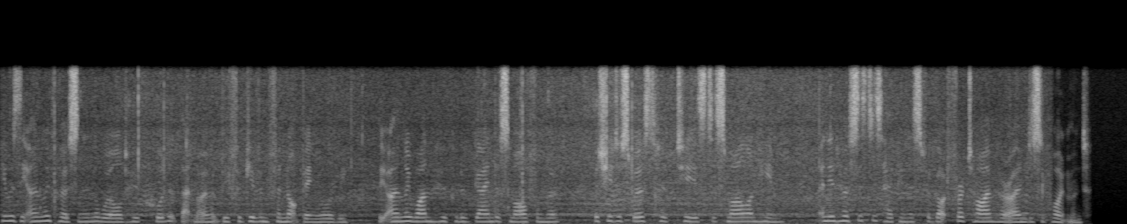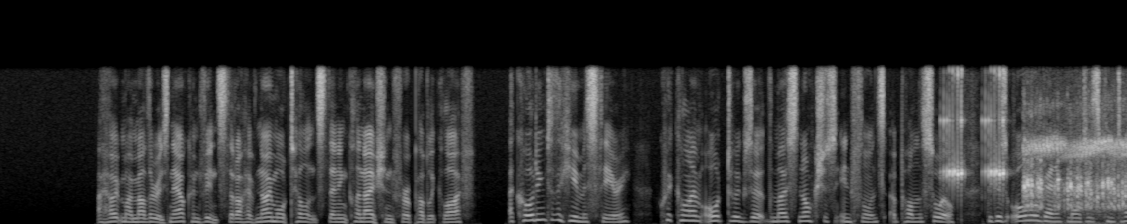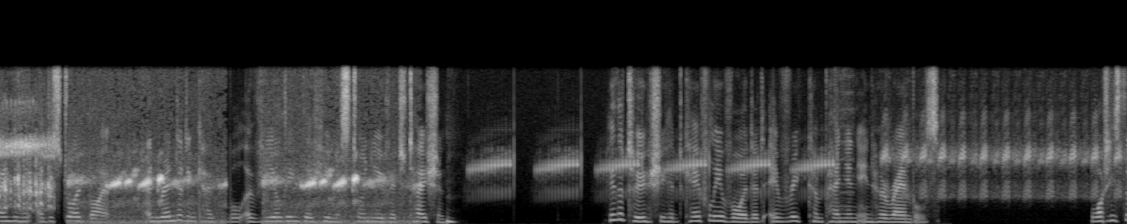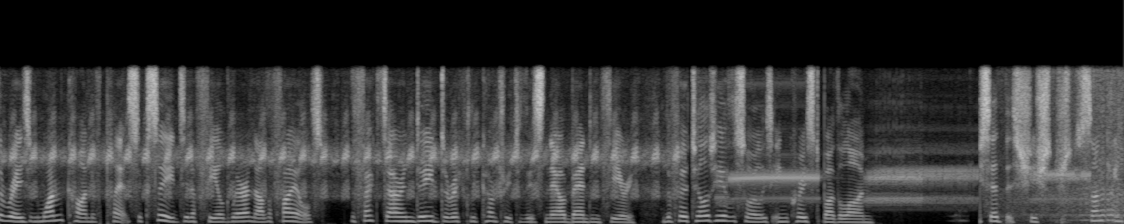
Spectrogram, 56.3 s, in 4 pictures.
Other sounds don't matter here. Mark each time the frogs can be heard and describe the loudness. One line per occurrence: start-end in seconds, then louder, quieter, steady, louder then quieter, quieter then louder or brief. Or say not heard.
25.8-56.0 quieter.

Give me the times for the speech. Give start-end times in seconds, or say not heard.
0.0-13.6, 15.3-33.9, 35.7-40.0, 41.8-53.2, 54.5-56.2.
